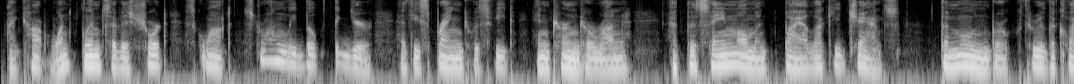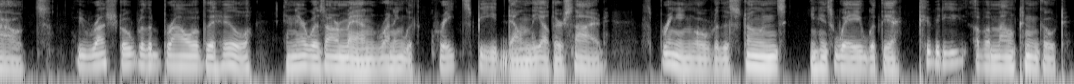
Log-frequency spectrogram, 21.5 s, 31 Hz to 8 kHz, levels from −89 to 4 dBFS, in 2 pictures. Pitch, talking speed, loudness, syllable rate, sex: 95 Hz, 195 wpm, -18 LUFS, 5.1 syllables/s, male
